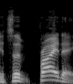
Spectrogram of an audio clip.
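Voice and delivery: ordinary talk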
